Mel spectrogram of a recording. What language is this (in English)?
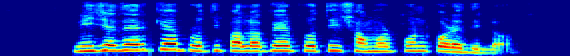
Bangla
